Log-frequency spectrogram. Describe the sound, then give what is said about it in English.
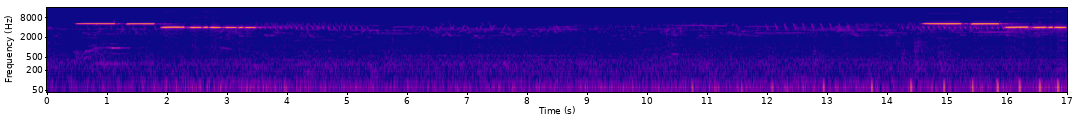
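A white-throated sparrow sings its clear, high whistled song: long pure notes stepping in pitch, heard twice with a quiet stretch of faint bird chatter between the two phrases. “And I actually have a clip of that bird. It's a white-throated sparrow.”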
